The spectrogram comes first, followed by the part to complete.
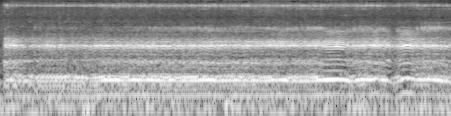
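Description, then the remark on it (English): Heavy construction equipment pouring cement at the house behind the speaker's house drones steadily, a loud, continuous engine rumble with strong harmonic hum and a faint whine above it, barely changing over several seconds, no voices. “loud construction equipment that's not in my yard. They were pouring cement.”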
